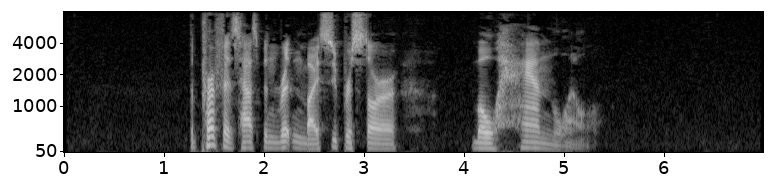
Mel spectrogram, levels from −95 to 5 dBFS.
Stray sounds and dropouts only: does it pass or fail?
pass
